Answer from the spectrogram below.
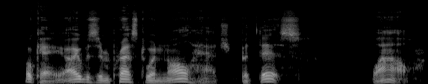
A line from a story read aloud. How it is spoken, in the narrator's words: she murmured to him behind a confidential hand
